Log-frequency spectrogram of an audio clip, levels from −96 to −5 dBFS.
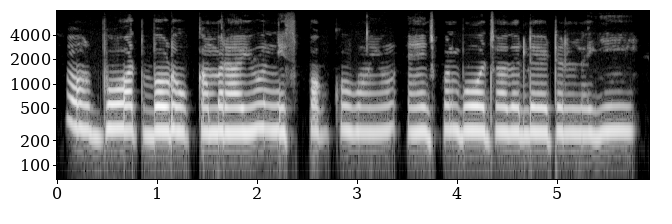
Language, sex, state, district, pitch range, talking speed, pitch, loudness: Kumaoni, female, Uttarakhand, Tehri Garhwal, 255-270 Hz, 140 wpm, 260 Hz, -18 LUFS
